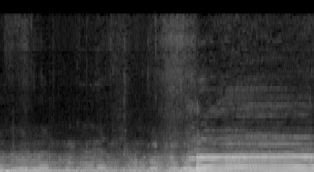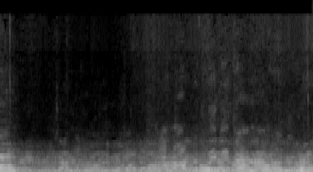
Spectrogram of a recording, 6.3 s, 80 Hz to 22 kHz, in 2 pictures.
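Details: Cattle at a busy cattle market in Raniganj, Dinajpur, in 2025: one loud, drawn-out moo of about a second, rich in harmonics, rising then falling, with people talking and crowd chatter around it.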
